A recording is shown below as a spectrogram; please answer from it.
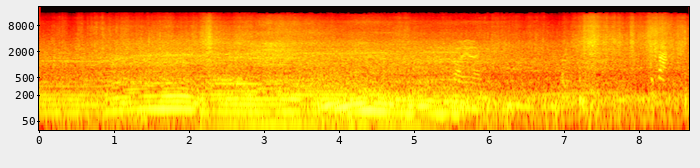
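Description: A low motor-engine rumble, swelling twice and fading away, with faint voices behind it.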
